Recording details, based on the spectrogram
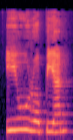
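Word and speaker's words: European: letter রয়েছে ই এবং এখানে উচ্চারণটা হচ্ছে ইউরোপিয়ান অর্থাৎ ইউর মত উচ্চারণ হচ্ছে তাই এখানে এন না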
